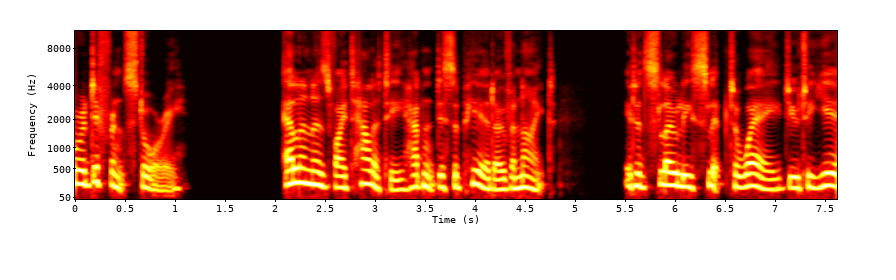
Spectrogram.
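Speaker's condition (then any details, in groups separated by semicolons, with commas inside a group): No condition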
